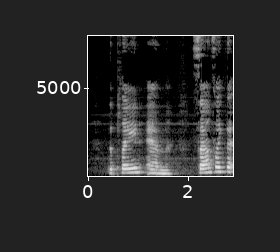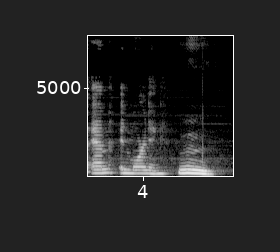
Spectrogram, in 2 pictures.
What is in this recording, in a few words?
plain m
